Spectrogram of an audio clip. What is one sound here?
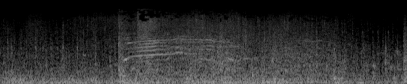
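A wagon explodes with a loud blast.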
